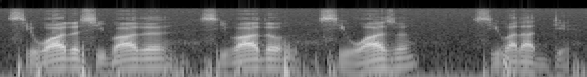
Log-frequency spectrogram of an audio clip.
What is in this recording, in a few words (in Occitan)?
"civada", gasconha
